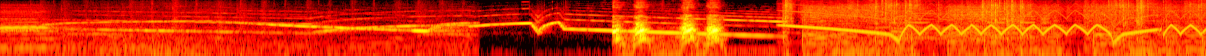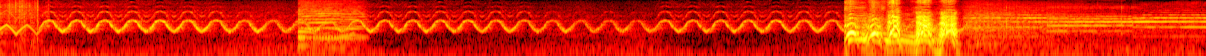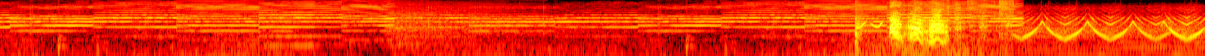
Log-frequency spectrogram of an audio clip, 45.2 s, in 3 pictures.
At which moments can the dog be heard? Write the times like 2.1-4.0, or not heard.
7.7-9.1, 25.6-27.1, 40.8-42.8.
